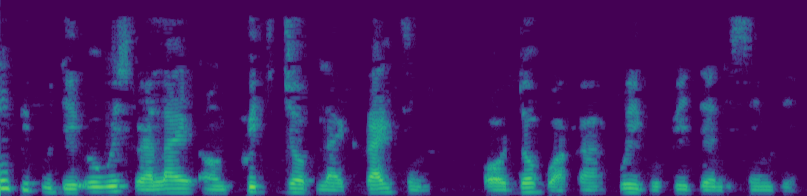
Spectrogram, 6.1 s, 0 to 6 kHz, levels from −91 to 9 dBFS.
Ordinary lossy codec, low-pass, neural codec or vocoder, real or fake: MP3, 32 kbps; 5.4 kHz; none; real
